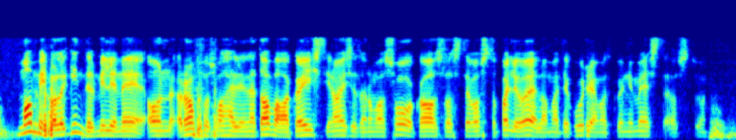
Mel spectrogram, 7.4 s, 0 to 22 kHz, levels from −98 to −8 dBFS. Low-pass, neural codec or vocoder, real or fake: 7.2 kHz; codec, 16 kHz, 16 kbps, FunCodec, trained on Chinese and English, 50 frames a second; fake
